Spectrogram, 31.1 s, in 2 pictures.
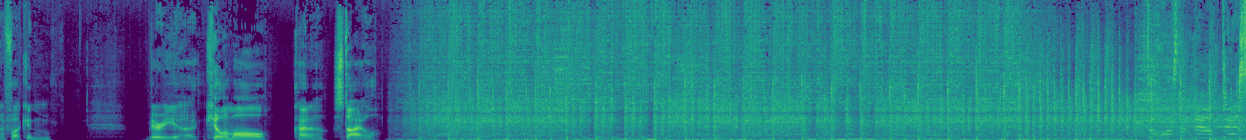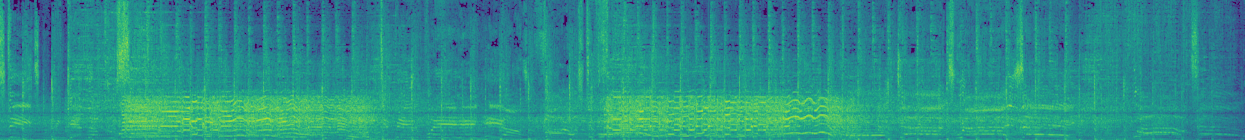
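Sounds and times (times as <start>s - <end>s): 
speech: 0.1s - 0.8s, 1.8s - 5.2s
heavy rock band playing: 5.0s - 31.1s
bright guitar fills with echo effect: 17.0s - 22.0s, 22.8s - 29.1s.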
